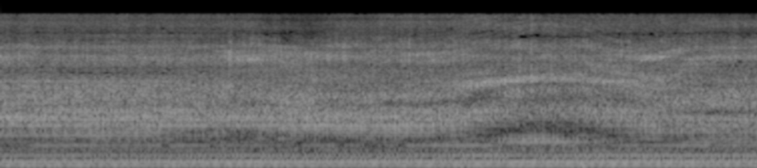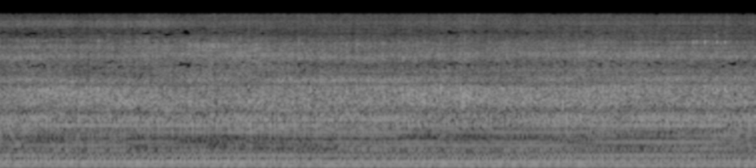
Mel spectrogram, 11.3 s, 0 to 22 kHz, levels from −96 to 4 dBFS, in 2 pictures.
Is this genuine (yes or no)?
yes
